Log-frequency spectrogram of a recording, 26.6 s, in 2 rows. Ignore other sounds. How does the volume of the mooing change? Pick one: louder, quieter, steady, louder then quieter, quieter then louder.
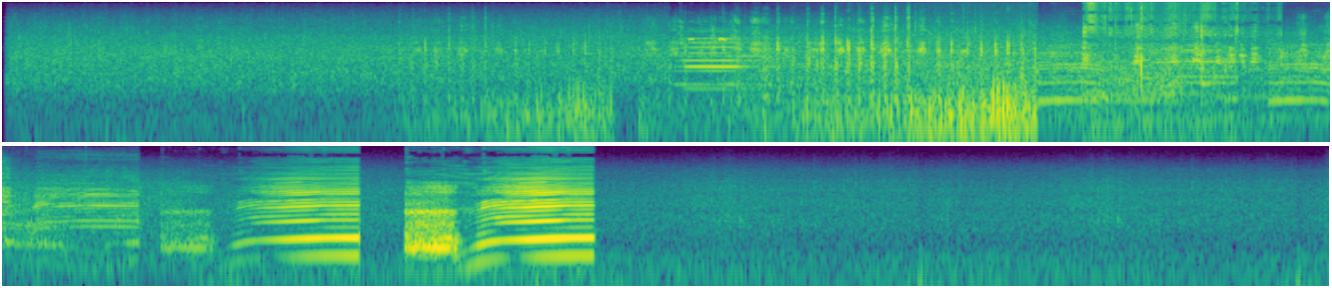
louder.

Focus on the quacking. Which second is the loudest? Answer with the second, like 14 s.
10 s.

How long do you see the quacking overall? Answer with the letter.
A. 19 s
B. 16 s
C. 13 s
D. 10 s
D.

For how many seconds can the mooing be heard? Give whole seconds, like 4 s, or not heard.
9 s.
